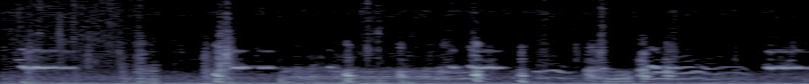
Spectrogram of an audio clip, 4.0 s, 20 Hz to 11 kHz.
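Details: Quails recorded in spring 2021: repeated short, bright whistled notes, several rising and wavering, coming every half second or so from more than one bird, with soft clucking sounds between.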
